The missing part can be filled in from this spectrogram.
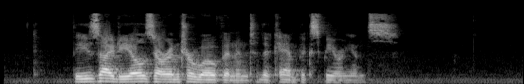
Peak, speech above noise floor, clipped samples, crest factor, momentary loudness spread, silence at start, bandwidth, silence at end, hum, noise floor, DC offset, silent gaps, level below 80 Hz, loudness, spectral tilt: -2 dBFS; 35 dB; under 0.1%; 16 dB; 12 LU; 0.75 s; 11.5 kHz; 1.3 s; none; -49 dBFS; under 0.1%; none; -50 dBFS; -15 LUFS; -4.5 dB/octave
